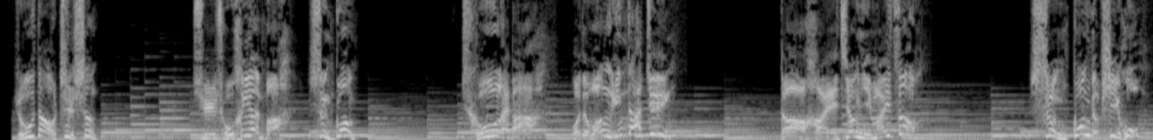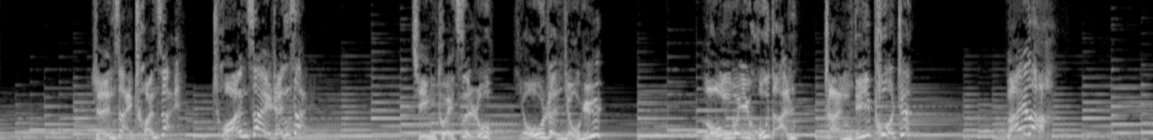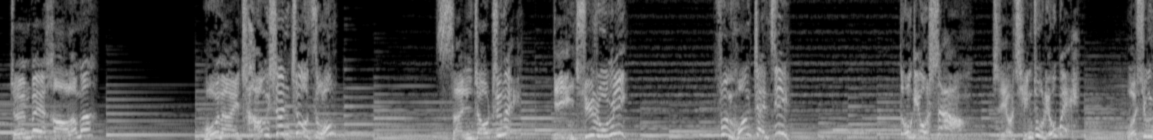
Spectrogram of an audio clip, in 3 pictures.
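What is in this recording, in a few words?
male young adult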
